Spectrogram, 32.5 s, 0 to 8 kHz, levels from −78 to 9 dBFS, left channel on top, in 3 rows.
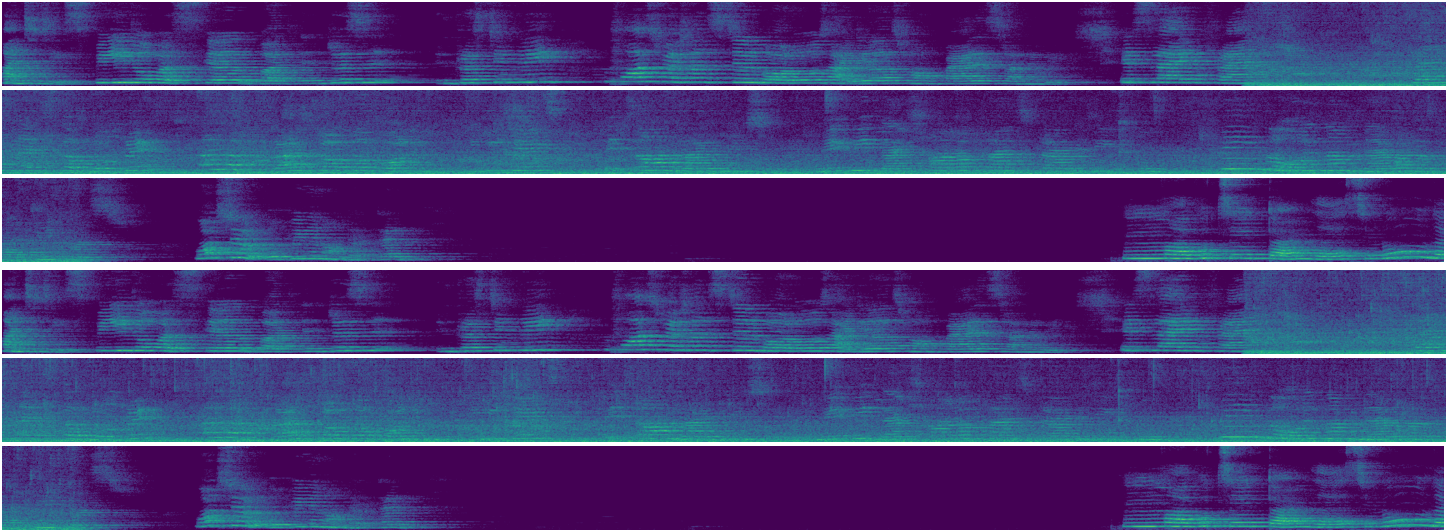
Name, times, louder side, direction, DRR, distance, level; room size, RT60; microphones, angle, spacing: voice 1, 0.0-2.9 3.2-4.1 4.5-9.7 10.5-12.0 12.3-15.0 15.3-22.6 23.1-24.7, left 1 dB, 60° left, -10 dB, 1.0 m, -25 dB
sound 1, 9.3-22.2, right 1 dB, 60° right, 0.6 m, -25 dB
voice 2, 30.1-32.4, equal, 5° right, -1 dB, 0.4 m, -19 dB
2.9 x 2.4 x 3.6 m, 0.95 s
head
